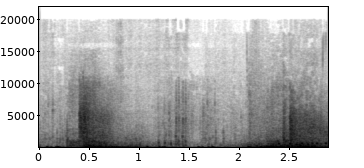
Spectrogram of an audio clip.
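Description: Deep, booming thuds from a bombarding machine firing shots in a Minecraft mob battle, loud, close, repeated explosive impacts rolling one into another with no pauses.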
